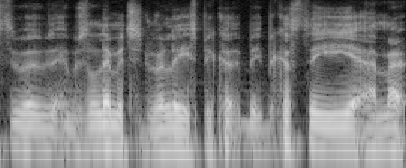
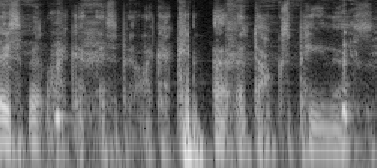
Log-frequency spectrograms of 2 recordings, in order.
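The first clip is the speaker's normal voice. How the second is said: whispering; 3 semitones higher, 5 dB quieter than usual. Real, not acted. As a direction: whisper it under your breath. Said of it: "Why are you keeping your voice down?".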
